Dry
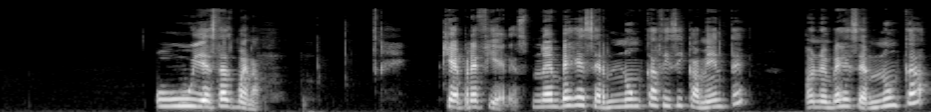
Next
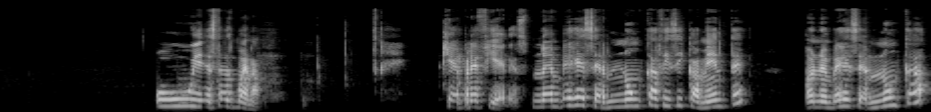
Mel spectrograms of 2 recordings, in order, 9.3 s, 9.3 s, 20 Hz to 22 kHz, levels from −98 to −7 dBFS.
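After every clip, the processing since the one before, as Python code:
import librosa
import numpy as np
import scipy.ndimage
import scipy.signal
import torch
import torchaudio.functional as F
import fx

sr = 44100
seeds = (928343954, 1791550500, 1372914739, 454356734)

y = fx.over_compress(x, sr, threshold_db=-19.0, ratio=-0.5)
y = scipy.signal.sosfilt(scipy.signal.butter(2, 910.0, 'highpass', fs=sr, output='sos'), y)
y = y * 10.0 ** (-1.5 / 20.0)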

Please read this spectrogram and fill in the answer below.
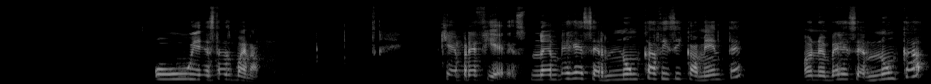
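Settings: y = fx.rider(x, sr, range_db=10, speed_s=0.5)
y = y * 10.0 ** (-3.5 / 20.0)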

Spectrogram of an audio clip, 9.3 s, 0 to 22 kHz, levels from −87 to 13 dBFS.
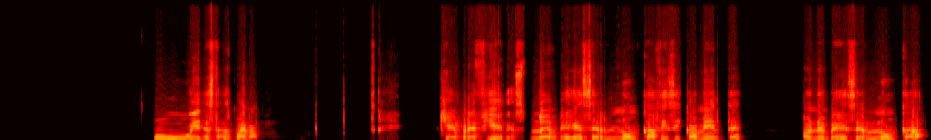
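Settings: y = fx.leveller(x, sr, passes=2)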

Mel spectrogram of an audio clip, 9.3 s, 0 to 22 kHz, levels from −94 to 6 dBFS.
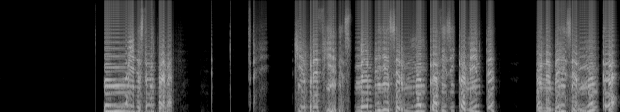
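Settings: y = x * np.sign(np.sin(2.0 * np.pi * 460.0 * np.arange(len(x)) / sr))
y = y * 10.0 ** (3.5 / 20.0)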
